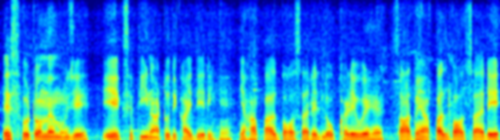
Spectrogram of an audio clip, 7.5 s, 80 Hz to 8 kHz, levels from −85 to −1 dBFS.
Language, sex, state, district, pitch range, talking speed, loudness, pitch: Hindi, male, Madhya Pradesh, Katni, 140-150 Hz, 210 wpm, -17 LUFS, 145 Hz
